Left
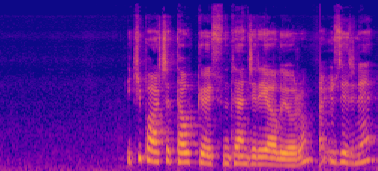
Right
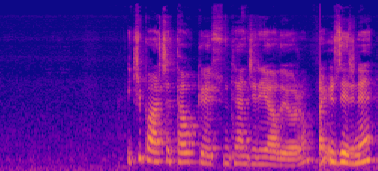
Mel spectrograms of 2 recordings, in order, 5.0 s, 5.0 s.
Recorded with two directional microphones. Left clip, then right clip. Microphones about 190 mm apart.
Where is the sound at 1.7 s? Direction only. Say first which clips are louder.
Left 4 dB; 20° left (ahead or behind).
